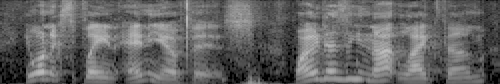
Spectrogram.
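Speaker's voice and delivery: high, loud rant; frustrated demand for answers; exasperated rant. Real, not acted. Ranting that the reviewer won't explain.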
